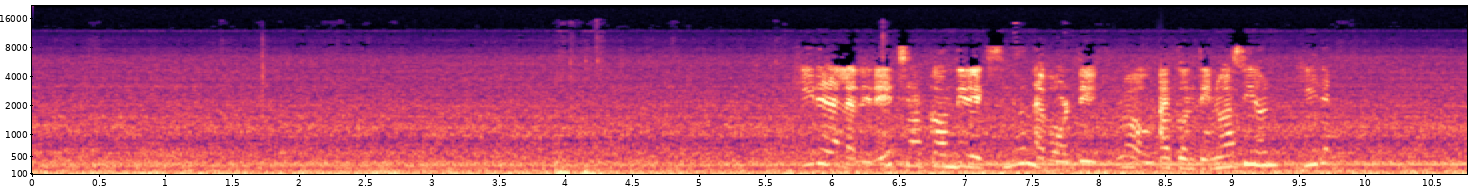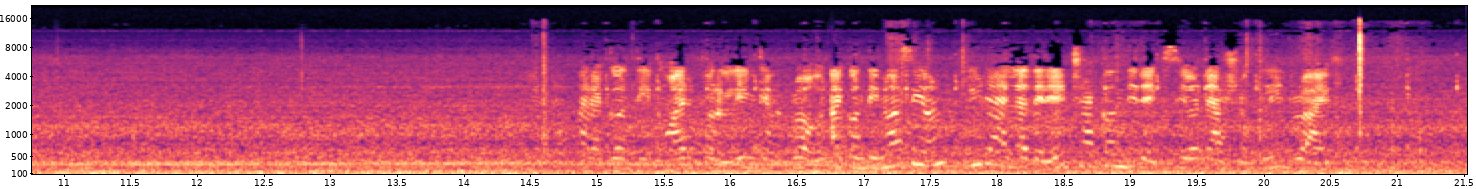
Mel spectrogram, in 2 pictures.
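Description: A car drives along a road with a steady low rumble of engine and tyres.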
